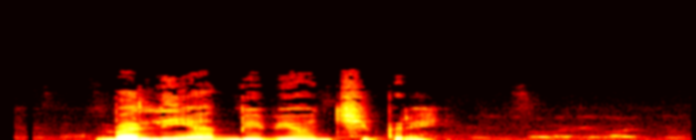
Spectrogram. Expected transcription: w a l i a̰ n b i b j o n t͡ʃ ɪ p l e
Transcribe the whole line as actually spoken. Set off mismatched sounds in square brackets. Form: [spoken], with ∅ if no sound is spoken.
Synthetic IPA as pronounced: [b] a l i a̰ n b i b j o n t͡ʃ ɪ p [ɾ] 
